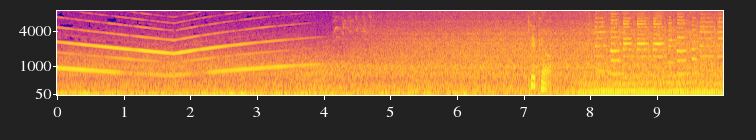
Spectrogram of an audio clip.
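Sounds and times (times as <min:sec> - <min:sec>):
police siren wailing: 0:00.0 - 0:04.2.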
